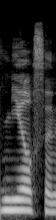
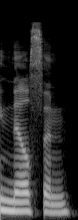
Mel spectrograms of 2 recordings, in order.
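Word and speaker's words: Nilsson: at the same time nelson what did i say everybody says nielsen it they say nelson okay that's true it's sort of more like a uh nordic there's no e yeah love seeing saroo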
